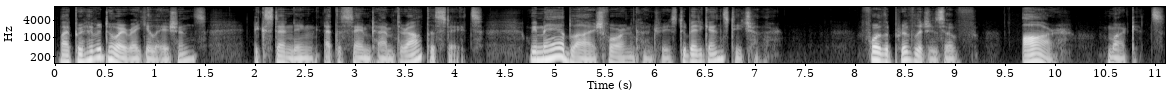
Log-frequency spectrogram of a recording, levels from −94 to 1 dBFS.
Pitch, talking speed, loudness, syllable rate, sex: 105 Hz, 145 wpm, -20 LUFS, 5.6 syllables/s, male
